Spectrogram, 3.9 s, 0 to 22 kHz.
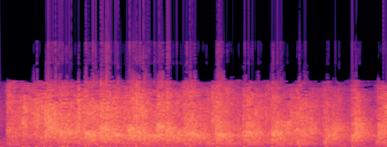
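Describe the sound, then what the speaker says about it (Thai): Students in a Grade 6 math class clap together after a correct answer, a loud, dense burst of many hands with sharp individual claps standing out, sustained evenly for several seconds without talk. "ปรบมือให้ทั้งหมด"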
